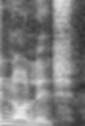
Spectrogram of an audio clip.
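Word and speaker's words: knowledge: जैसे कि नॉलेज, तो नॉलेज में कहीं पे भी के प्रोनाउंस नहीं हो रहा है, तो जो ऑडिटरी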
